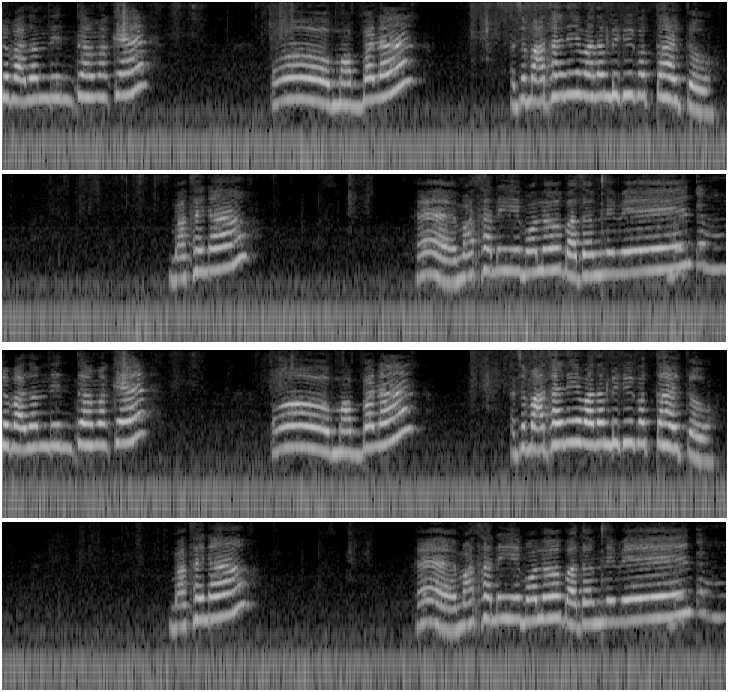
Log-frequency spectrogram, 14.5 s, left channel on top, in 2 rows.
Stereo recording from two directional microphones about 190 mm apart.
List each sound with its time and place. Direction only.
0.0 s speech: 10° right (ahead or behind)
3.2 s speech: 15° right (ahead or behind)
3.8 s speech: 60° right (ahead or behind)
5.1 s speech: 15° right (ahead or behind)
9.0 s speech: 15° right (ahead or behind)
11.3 s speech: 15° right (ahead or behind)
